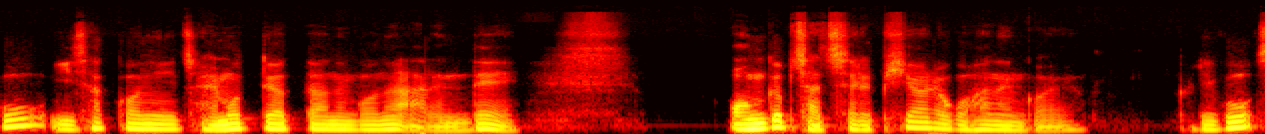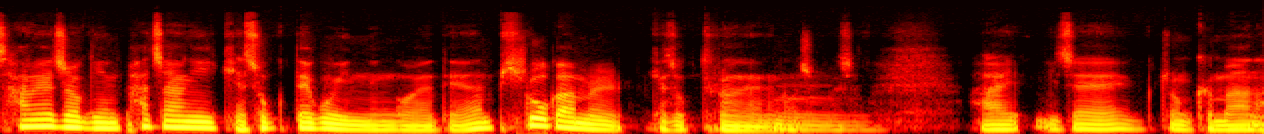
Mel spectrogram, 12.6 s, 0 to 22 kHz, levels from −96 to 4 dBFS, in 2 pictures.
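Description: At 0.71 to 0.81 s, a lost packet rebuilt from error correction leaves no gap, just 60 ms of rougher, noisier speech decoded from a low-bitrate copy. Short concealed packet loss follows at 2.11, 4.65 and 8.91 s (20, 20 and 40 ms): the decoder stretches the previous sound into a brief smear or wobble, unlike the coarse but real copy. Each is followed by further error-correction rebuilds at 2.13 to 2.15, 4.67 to 4.69 and 8.95 to 9.09 s.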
